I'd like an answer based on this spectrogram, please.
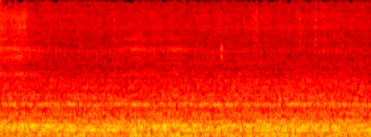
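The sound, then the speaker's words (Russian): Road traffic rumbles steadily while driving through heavy two-way traffic, a dense, even low roar with no breaks and no talk. “Вот, вот такой вот творится трафик”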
